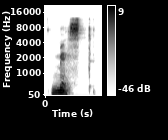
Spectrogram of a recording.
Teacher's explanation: Now I have to pronounce it as T. The D should be replaced with T. And I don't pronounce the E sound at all.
